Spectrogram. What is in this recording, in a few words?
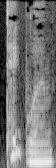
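"tapeworm", British English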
